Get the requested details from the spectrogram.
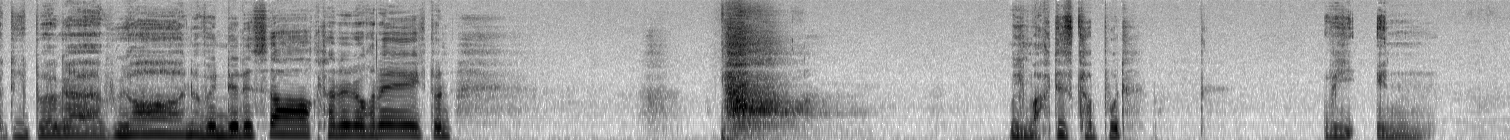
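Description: A middle-aged man speaks calmly and close by, with pauses.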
